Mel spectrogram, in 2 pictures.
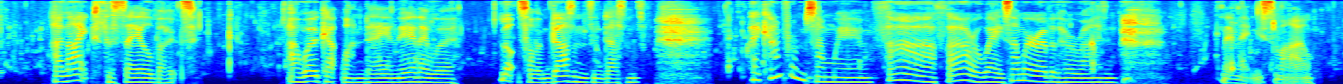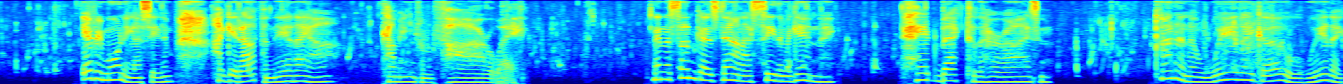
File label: Corporate and Narration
